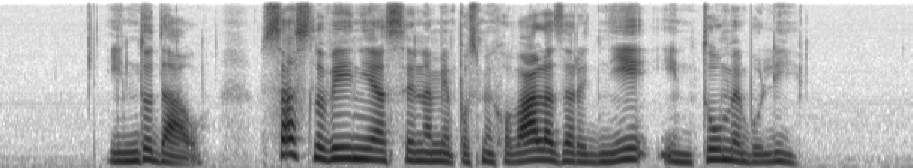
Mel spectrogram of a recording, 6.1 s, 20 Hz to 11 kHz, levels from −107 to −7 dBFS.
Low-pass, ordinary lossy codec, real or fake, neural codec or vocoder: 9.9 kHz; none; real; none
